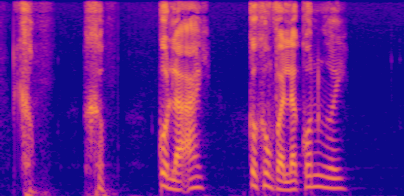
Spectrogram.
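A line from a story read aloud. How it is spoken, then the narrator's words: Terrified stammer. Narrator (Vietnamese): cậu kinh hãi ngã ngửa ra đất, miệng lắp bắp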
